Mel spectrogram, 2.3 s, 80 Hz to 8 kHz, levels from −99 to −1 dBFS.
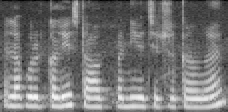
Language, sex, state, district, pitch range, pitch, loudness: Tamil, female, Tamil Nadu, Namakkal, 225-245 Hz, 235 Hz, -13 LUFS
